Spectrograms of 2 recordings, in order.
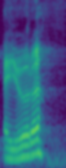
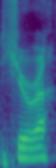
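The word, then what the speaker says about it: Heura: So it's technically Eura. In the UK, we've kind of accepted Hura will be the way people will say it.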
